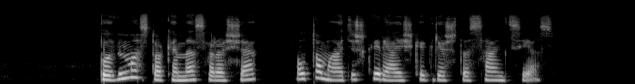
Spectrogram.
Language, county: Lithuanian, Kaunas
